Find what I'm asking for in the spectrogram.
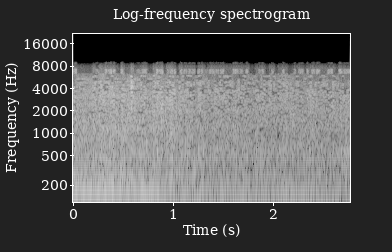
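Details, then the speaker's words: Fisher R80 Tiger Moth biplane engine idling indoors at 1,000 RPM just after a cold start (temperature reading 100); smooth, even low drone with no misses or knocks, running cleanly; normal idle. "This is the typical noise of this airplane. The engine is purring along smoothly at 1,000 RPM."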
